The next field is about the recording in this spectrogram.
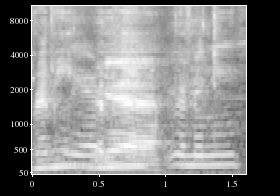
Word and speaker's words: Remini: It's Leah Remini's, is that how you say it? – Remini. – Scientology Remini.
